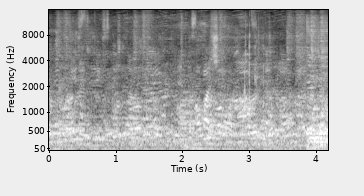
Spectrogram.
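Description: Chatter of many people talking at once, overlapping conversations among an audience.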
